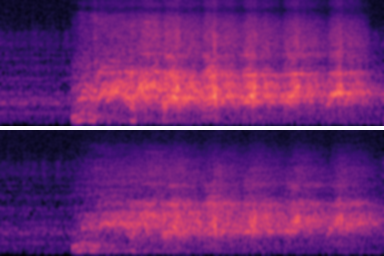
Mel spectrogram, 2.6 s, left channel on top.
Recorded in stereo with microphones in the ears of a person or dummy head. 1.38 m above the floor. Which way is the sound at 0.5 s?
50° left (ahead or behind).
